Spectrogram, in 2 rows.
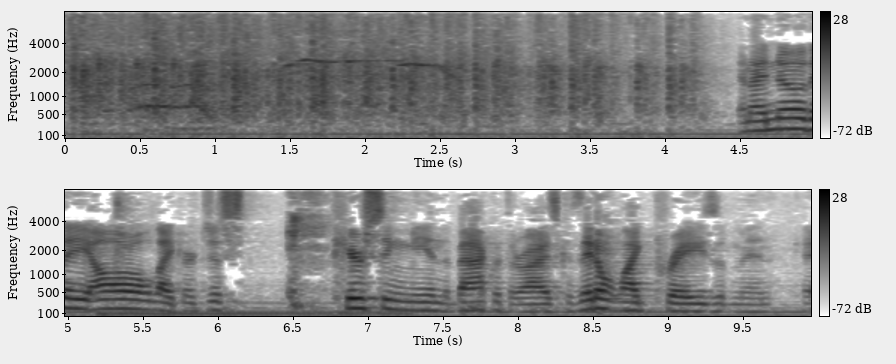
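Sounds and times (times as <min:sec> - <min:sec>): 
audience clapping for the band: 0:00.0 - 0:04.4
faint whistle: 0:01.4 - 0:02.7
speech: 0:04.6 - 0:09.9.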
